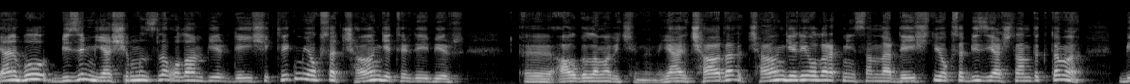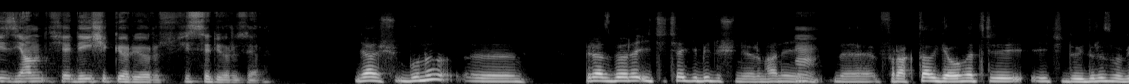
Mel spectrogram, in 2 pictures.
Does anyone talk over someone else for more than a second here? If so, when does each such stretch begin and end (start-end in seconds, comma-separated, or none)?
none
